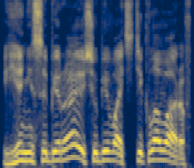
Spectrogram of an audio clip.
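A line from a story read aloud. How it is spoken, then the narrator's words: Shout from crowd. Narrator (Russian): крикнул кто-то из зеленок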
